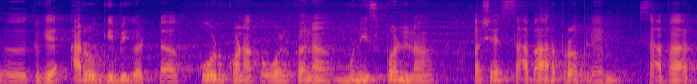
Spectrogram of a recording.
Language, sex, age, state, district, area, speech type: Goan Konkani, male, 30-45, Goa, Canacona, rural, spontaneous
